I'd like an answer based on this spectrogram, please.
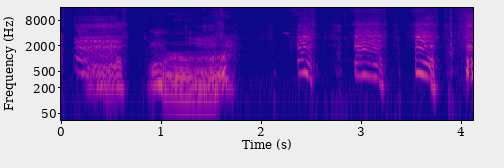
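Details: Alapaha Blue Blood Bulldog, a pet, trying to talk to its owner indoors: a series of wavering, moaning, whiny yowls, one long low grumbling groan in the middle, then three shorter rising-and-falling howly calls.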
